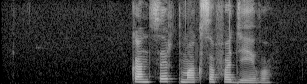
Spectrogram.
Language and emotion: Russian, neutral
